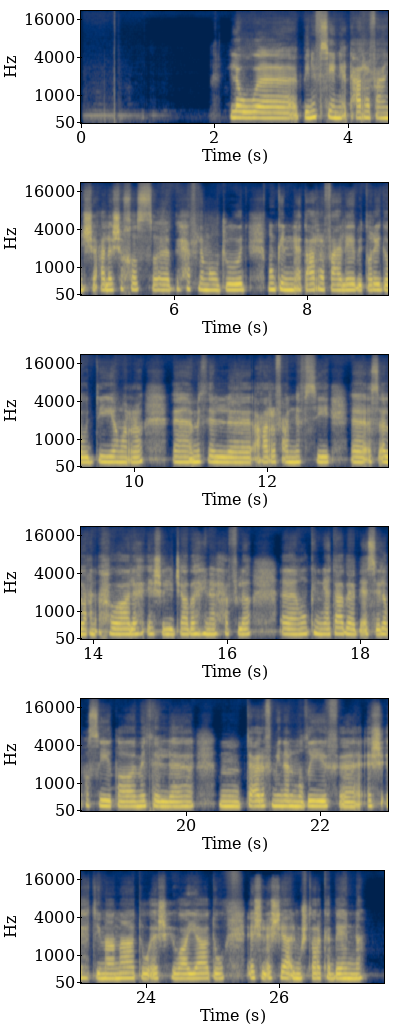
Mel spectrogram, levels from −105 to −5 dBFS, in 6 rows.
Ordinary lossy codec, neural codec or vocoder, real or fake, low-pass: none; codec, 44.1 kHz, 7.8 kbps, Pupu-Codec; fake; none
